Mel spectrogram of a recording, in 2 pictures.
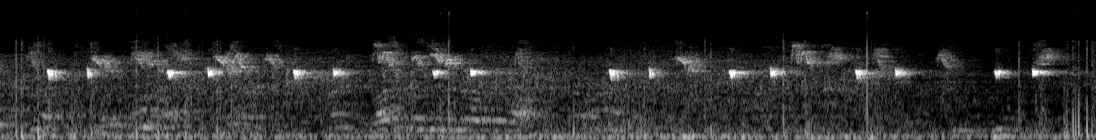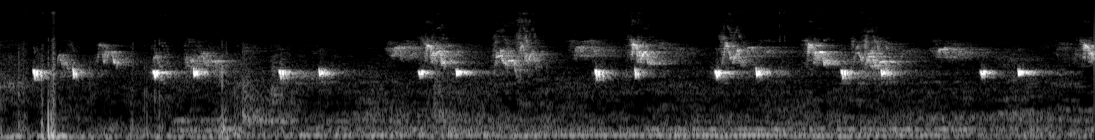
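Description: A female common quail gives soft, high paired notes, 'wep-wep', repeated steadily about twice a second over a faint low hum.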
